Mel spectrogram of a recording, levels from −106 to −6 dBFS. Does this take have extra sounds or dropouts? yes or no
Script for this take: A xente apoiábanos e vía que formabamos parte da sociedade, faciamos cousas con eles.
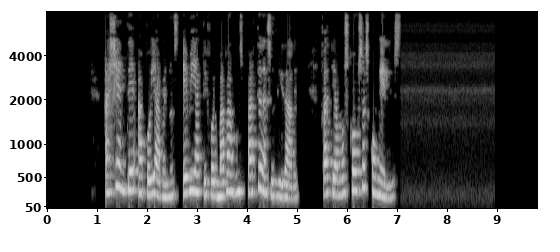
no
